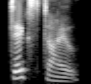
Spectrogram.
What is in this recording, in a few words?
"textile", Indian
